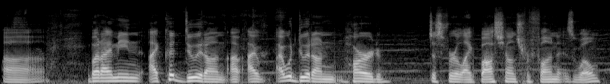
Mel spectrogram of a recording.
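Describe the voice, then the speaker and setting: A man's voice: medium pitch, moderate pace, a little mellow, soft background music. A man whose first language is Spanish, talking casually and in a friendly way to viewers during a live gaming stream, with many fillers. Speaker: gaming livestreamer. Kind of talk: casual live-stream chat while playing.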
